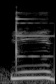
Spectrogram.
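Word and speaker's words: 이: itu kan tulisannya Lili Tapi kalau asli Koreanya itu dengan huruf i pada nya hihg contohnya misalnya ih Jong Wook Jadi bukan Lee Jong Wook tapi hijau move kayak gitu Jadi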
